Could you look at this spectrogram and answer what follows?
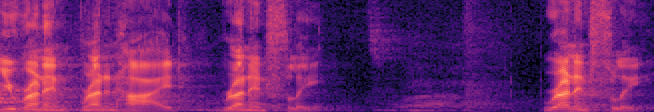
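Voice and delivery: very low, soft preaching; hushed letdown. Real, not acted. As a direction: drop right down, low and quiet. Preacher drops voice on fleeing.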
